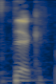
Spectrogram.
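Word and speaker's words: Dyck: In my defense, is spelled with a Y, not with an I. But where I'm from, where I'm born, they pronounce it dyke, but here they pronounce it dick. So I like to say I'd rather be a dick than a dyke.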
